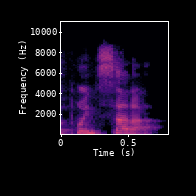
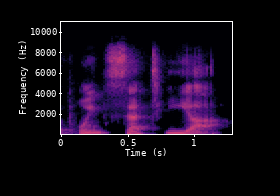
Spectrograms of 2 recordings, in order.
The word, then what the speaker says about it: poinsettia: They're like, "It's a poinsetta." I'm like, "No, it's a poinsettiia."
